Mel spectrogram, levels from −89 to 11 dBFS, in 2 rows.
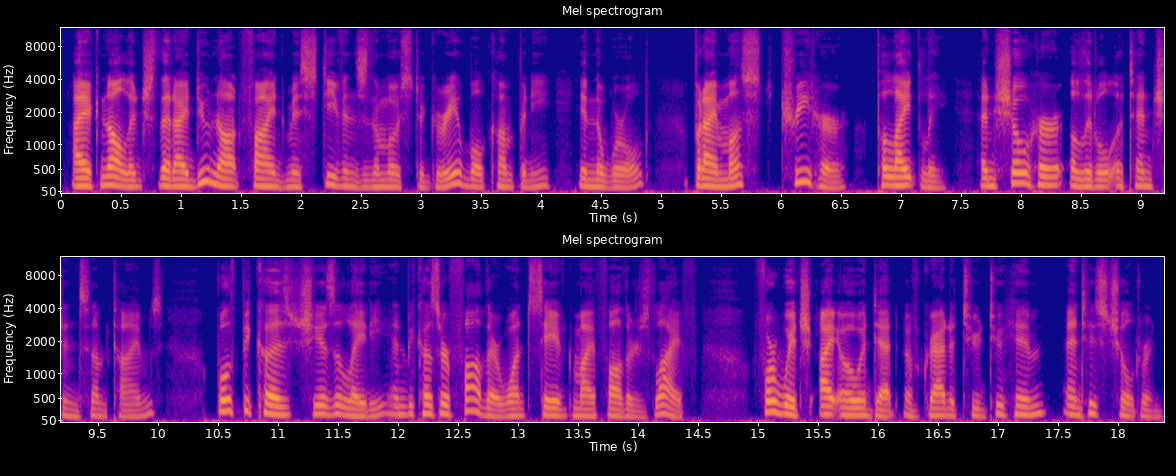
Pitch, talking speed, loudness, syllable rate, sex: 155 Hz, 185 wpm, -22 LUFS, 5.4 syllables/s, female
